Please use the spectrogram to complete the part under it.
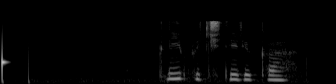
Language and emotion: Russian, neutral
